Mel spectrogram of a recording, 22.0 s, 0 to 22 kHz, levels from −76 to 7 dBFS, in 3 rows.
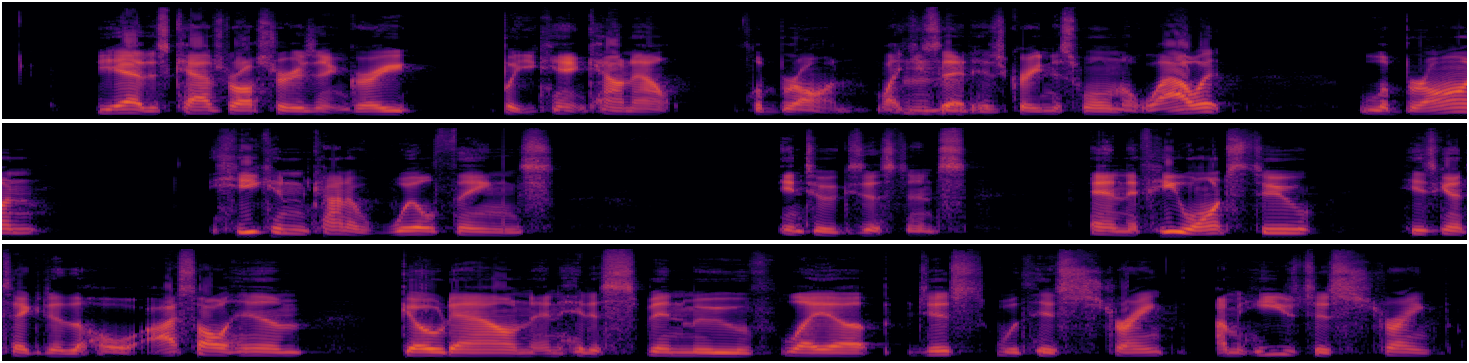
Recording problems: thin; very; fading below 300 Hz

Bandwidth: 18 kHz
